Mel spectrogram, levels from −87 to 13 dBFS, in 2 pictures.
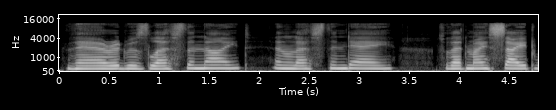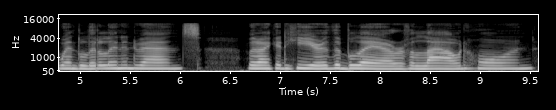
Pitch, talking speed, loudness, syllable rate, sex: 210 Hz, 175 wpm, -17 LUFS, 4.0 syllables/s, female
